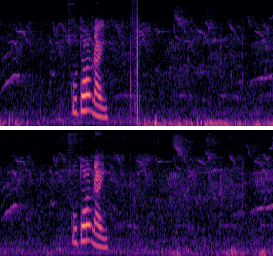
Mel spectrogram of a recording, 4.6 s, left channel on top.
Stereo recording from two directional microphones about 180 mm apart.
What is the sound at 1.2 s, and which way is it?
Speech, 25° left (ahead or behind).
